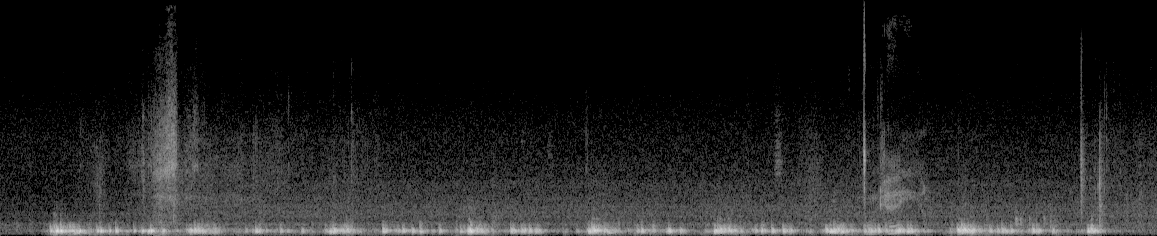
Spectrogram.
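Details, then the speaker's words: Puppy auscultated in a veterinary cardiology teaching case: coarse bubbling, gurgling sounds of fluid moving through the bronchi, in clusters through the breathing cycle. Rhonchi, taken to suggest underlying respiratory disease rather than pulmonary edema. "okay so the pumpy had wrong key ronke is the sound of fluid moving through the bronchi it's like a bubbling gurgling sound"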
